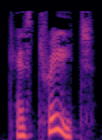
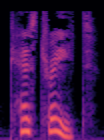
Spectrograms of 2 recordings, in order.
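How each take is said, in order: First: The stress is on the last syllable. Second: The stress is on the first syllable. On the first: "영국식 발음" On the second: "미국식 발음"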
